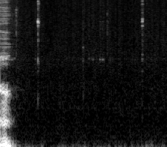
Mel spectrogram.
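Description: The end of a spoken word, then near silence with two faint computer-mouse clicks, one about half a second in and one near the end.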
